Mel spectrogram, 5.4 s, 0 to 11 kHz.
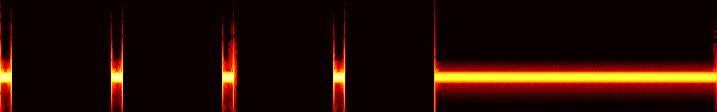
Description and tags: PERRICHON Lise 2020 2021 Electrocardiogram
I realised a synthetic sound of an electrocardiogram.I started a new mono track.I choosed to generate a rythm track and more precisely a long ping with a tempo of 72 pulsations and one pulsation per minute. I changed the number of mesure and put 16. I also changed the high of the strong pulsation and put 84 and 80 for the weak pulsation. I changed the bass and treble. I choosed -26dB for Bass and -21dB for Treble and 4,0dB for the volume of the output. I put 4 pings only at the beginning of my track. I rearranged the amplify to -6,6dB. Then I made the second part of the track. I generated a sine tone. I put the pitch at 1050Hz and reduced the amplify to -2,6dB. I put this sound just after the 4 pings.
Beat, Heart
